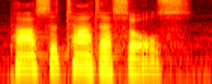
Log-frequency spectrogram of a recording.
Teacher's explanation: you hear the pitch movement going down but within this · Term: melody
